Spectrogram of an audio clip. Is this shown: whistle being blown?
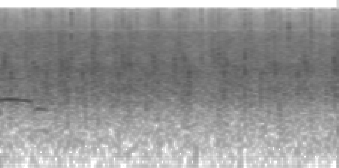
no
